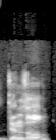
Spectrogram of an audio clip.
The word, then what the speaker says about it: Denzel: I did watch an interview and he in fact said that the the correct pronunciation of his name is Denzel.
